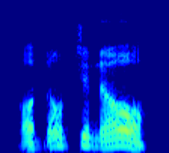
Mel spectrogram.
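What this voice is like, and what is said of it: Put-on Minnesota accent. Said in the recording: “That dumbass accent. ... they sound like Bobby's mom from Bobby's World ... the Minnesota accent”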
